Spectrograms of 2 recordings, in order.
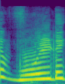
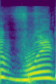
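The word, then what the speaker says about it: would: बहुत सारे लोगों को इसमें भी कंफ्यूजन होता है कि इसे वुड क्यों नहीं पढ़ते? क्योंकि यहां पर तो एल दिया हुआ है। तो देखिए इसे वुल्ड इसलिए नहीं पढ़ा जाता क्योंकि यहां पर एल लेटर साइलेंट है। सिर्फ लिखते टाइम यहां पर डब्ल्यू ओ यू एल डी लिखा जाता है। बाकी पढ़ते टाइम यहां पर एल लेटर साइलेंट होता है।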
